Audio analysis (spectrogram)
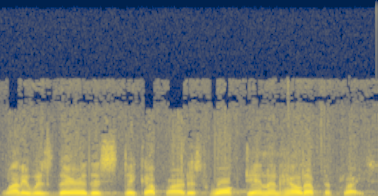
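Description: Skeptical old-radio DA, brisk, lowish voice that swoops around, muffled sound. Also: male voice, big pitch swings. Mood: matter-of-fact. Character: brisk, skeptical male district attorney. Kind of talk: 1940s radio drama acting. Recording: muffled 1940s radio recording.

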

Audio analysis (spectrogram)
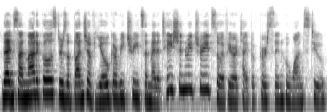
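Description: A woman's voice: a little high, fairly bright tone. Chatty woman with lots of fillers. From lives in Peru. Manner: chatty, many fillers, laughs often. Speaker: podcast guest. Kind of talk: casual travel chat.

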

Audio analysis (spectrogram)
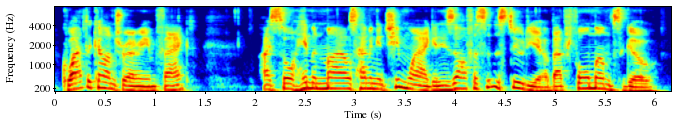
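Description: A man voicing a flirtatious, brash woman who teases and uses pet names, in a husky voice. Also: fairly high pitch, lively intonation, a little fast, pitched above the performer's own voice. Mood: flirty teasing.

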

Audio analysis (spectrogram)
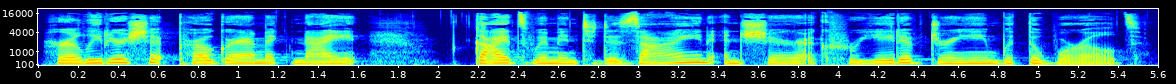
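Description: A woman's voice: fairly low pitch, moderate pace, no echo, clean studio sound. A woman hosting a podcast, reading an upbeat introduction and then chatting casually with her guest over a video call. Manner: warm gushing intro read, then chatty and relaxed. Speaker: podcast host.

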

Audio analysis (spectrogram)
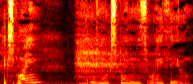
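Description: Guy acting as strict older dad in a period drama, pitch jumps around, some room noise. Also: huge pitch swings, moderate pace, vocal fry, a little mellow, exaggerated voice, poor audio. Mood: angry, incredulous. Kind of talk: table read acting.

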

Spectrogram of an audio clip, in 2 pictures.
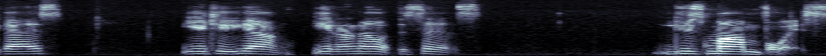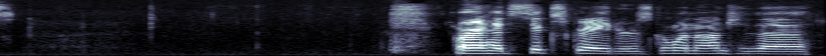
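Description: A middle-aged woman co-hosting a casual chat podcast, an animated storyteller who acts out voices. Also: low-pitched, clear, resonant tone, no echo, clean studio sound. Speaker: podcast co-host and substitute teacher.

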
